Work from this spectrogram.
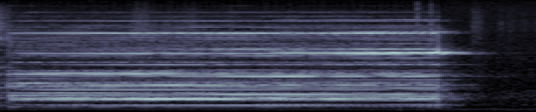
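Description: A trailer sound effect called "Behind the Looking Glass": a loud, sustained harmonic tone with bright ringing overtones that holds steady for about three seconds, then stops abruptly, leaving a faint low hum.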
